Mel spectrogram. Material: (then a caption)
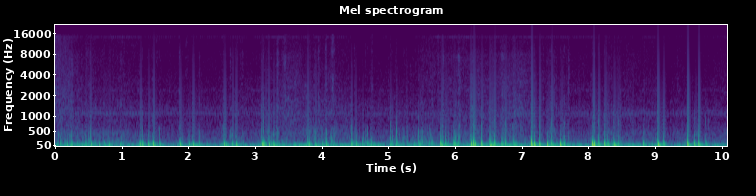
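Foam. Fingertips tap on a hollow black foam windscreen held in front of the microphone, producing a rapid, irregular patter of soft, muffled low thumps with almost no high end. Each tap dies away almost instantly, with louder clusters around the middle and later part of the clip, over a faint steady hum.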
